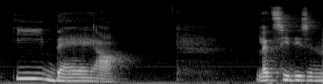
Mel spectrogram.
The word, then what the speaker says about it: idea: so in English it's idea in Italian as I was saying we pronounce vowels always the same way so it's idea let's see this in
